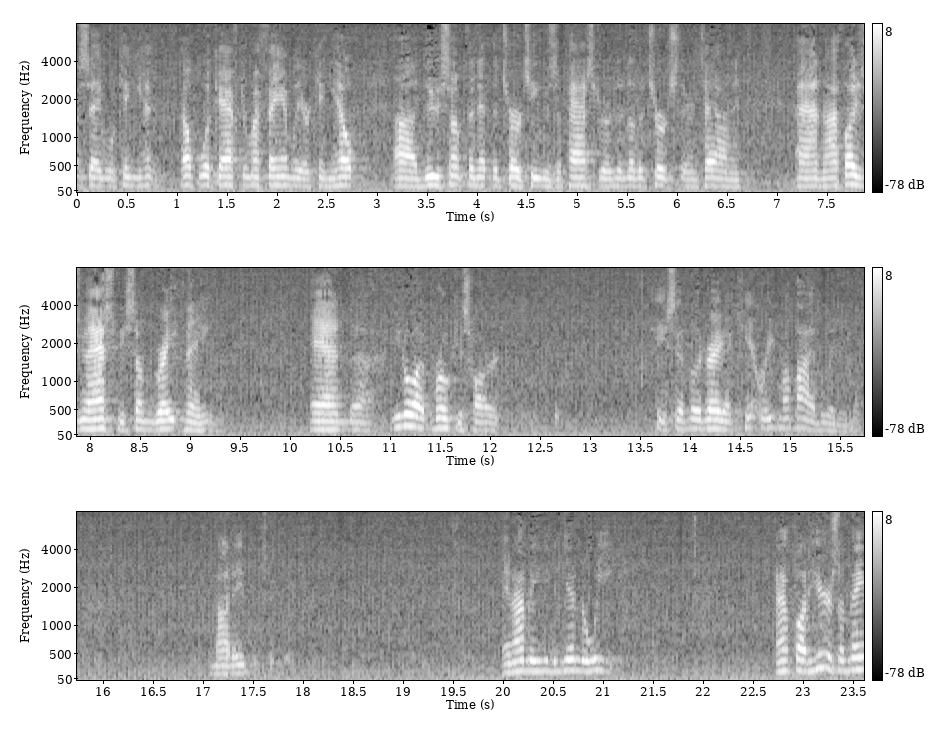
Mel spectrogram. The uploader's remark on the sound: Ketha Heights Baptist Church ~ Live Broadcast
